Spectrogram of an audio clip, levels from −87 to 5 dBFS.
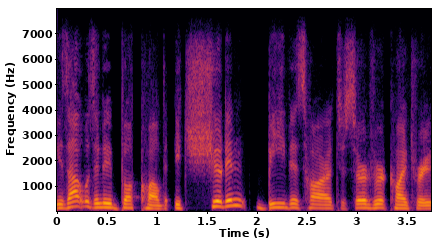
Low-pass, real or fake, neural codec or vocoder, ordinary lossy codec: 7.2 kHz; fake; codec, 16 kHz, 0.5 kbps, X-Codec, HuBERT features, trained on general audio; Opus, 32 kbps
